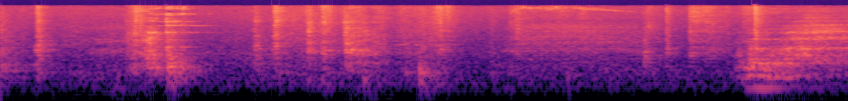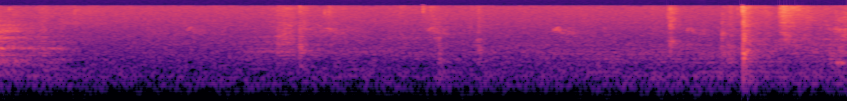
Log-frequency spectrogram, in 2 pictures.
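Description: Quiet handling sounds in a kitchen: a few light clicks and the rustle of paper wrapping being opened around a block of lean cheese, with a short breathy sound about four seconds in.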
